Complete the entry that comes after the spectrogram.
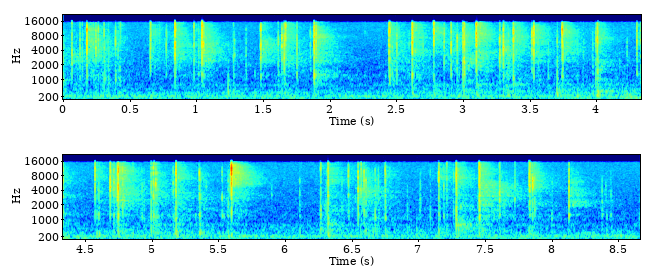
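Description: Clear plastic film wrapped around small blue Nivea bottles is squeezed and crinkled with fingers. It makes a quiet, continuous stream of sharp, bright crackles and pops with almost no low end, each snap dying away instantly.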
